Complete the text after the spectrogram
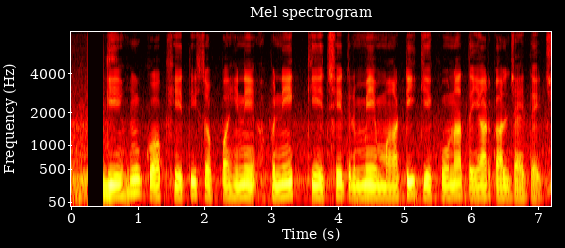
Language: Maithili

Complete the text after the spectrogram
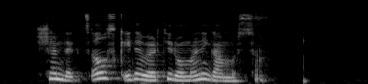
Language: Georgian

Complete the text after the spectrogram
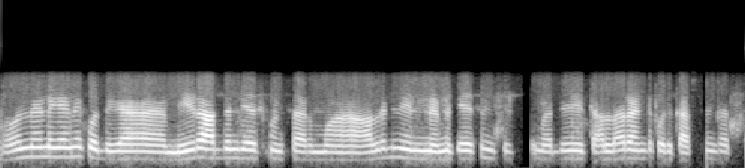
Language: Telugu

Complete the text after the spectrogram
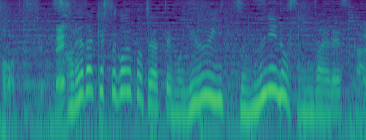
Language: Japanese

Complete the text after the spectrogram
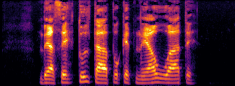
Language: Yaqui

